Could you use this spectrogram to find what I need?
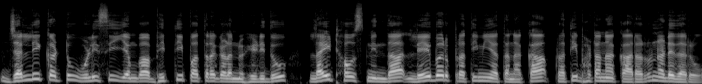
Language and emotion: Kannada, neutral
